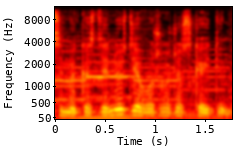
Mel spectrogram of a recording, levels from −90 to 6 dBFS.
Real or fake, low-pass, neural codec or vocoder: real; 10.8 kHz; none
